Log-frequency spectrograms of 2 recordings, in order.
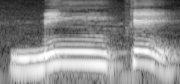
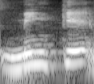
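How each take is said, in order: First: मिंके drawn out slowly, syllable by syllable; sounding out slowly. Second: Said in the usual way. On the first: Shown as a demonstration. Teacher to students reading a word, slow syllable-by-syllable sounding out. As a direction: stretch मिंके out slowly for the learner. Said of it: "मिंके के बाद next है मिंक्स". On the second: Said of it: "मिनिक्स, मिंके".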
